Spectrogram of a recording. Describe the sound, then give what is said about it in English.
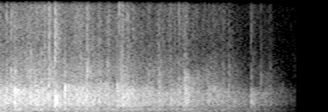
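A church audience at an Anglican church in East Atlanta applauds warmly to thank a guest speaker, a dense wash of many clapping hands that holds steady and then tapers off quickly into silence after about a second and a half. “Let's hear it for David Roth. Thank him for coming.”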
